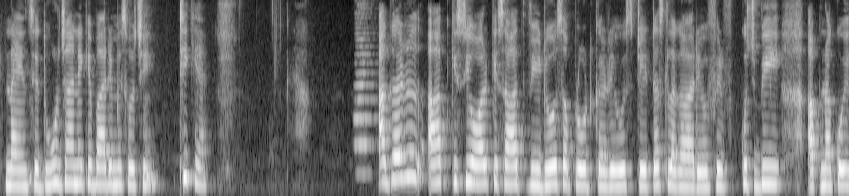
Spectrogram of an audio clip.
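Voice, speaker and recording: A woman's voice: high voice, darkish tone. A young woman giving a casual tarot reading, speaking earnestly and directly to the viewer, repeating her points. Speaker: tarot reader.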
